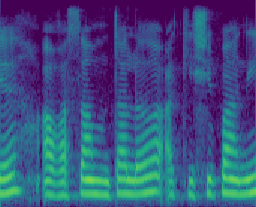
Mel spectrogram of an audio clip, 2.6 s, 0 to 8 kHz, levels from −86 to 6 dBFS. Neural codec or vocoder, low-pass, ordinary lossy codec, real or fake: none; 7.2 kHz; none; real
